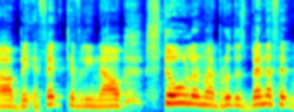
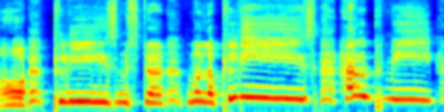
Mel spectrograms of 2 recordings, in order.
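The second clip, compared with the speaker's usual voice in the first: higher hammed-up whimpering plea, drawn out at the end; mock pleading; 6 semitones higher, much slower than usual. Vlogger mocking himself begging Mister Muller, hammed-up whimper. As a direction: beg like a pitiful petitioner, overdone.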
